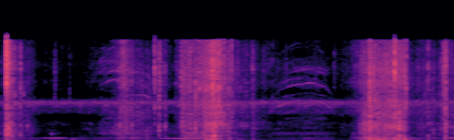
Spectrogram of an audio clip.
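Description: Footsteps crunching and rustling through dry leaf litter on the forest floor, a few separate steps.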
